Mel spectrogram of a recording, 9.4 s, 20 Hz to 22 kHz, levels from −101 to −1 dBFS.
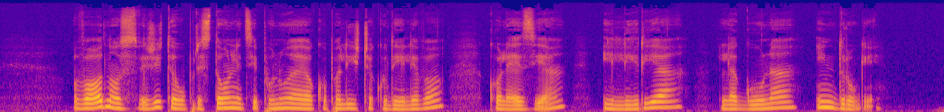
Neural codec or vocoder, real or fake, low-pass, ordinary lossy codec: none; real; 19.8 kHz; MP3, 96 kbps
